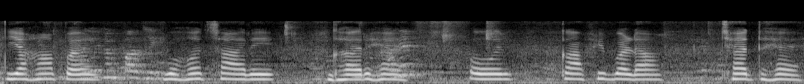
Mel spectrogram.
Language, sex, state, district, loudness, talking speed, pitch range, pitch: Hindi, female, Haryana, Jhajjar, -14 LUFS, 80 wpm, 235-250 Hz, 245 Hz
